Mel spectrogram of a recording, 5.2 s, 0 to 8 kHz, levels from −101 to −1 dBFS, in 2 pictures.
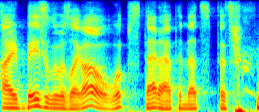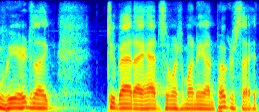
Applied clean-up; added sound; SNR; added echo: none; none; none; none.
